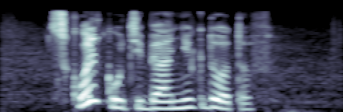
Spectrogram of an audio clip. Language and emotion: Russian, neutral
